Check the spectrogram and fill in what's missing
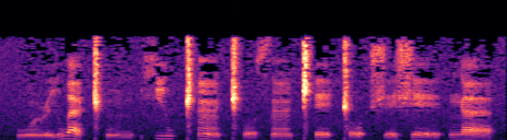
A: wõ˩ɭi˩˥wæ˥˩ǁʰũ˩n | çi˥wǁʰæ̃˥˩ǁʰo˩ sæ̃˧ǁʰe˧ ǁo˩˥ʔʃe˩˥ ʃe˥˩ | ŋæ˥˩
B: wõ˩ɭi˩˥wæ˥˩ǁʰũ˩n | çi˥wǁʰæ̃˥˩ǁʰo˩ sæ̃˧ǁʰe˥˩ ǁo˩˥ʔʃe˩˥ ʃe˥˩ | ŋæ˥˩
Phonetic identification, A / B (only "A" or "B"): B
